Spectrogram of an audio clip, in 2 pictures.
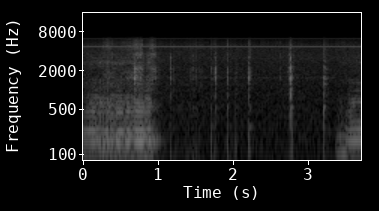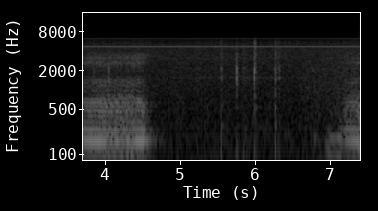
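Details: British Bulldog asleep indoors, snoring loudly: long rough harmonic-rich snores of about a second each, separated by quiet pauses with small clicks, two full snores and the start of a third.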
